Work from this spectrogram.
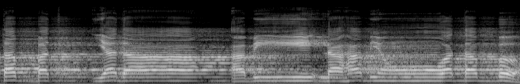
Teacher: وتب، یہاں دیکھیں یدا الف مدہ آ گیا یہاں پر، یعنی کہ یدا کے آخر میں الف مدہ اور ابی کے شروع میں حمزہ آ گیا۔ یہاں مد منفصل واقع ہونے کی وجہ سے مرضی ہے کہ اسے 2 الف کے برابر کھینچ کے پڑھا جائے، 3 کے برابر کھینچ کے پڑھا جائے یا 4 کے برابر کھینچ کے پڑھا جائے۔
